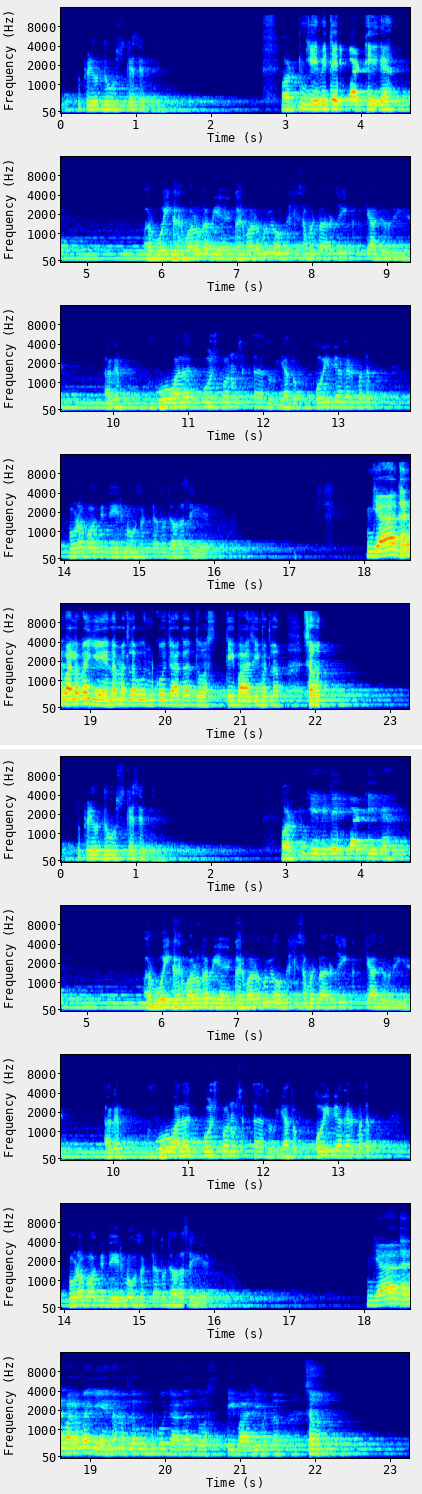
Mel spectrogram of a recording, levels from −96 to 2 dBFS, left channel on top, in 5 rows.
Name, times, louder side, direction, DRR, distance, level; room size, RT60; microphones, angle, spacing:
voice 1, 0.3-1.4 2.9-3.2 5.8-9.4 9.9-10.2 10.4-13.5 14.1-16.0, right 2 dB, 20° right, 11 dB, 0.4 m, -36 dB
voice 2, 3.2-4.5 18.0-21.6 21.9-22.1, left 7 dB, 70° left, 15 dB, 0.4 m, -30 dB
sound 1, 4.1-16.1, equal, 10° left, 0.8 m, -47 dB
11.5 x 6.3 x 4.3 m, 2.1 s
head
